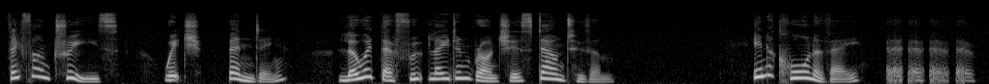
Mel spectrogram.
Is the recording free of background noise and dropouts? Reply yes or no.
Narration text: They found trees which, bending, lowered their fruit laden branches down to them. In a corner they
no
